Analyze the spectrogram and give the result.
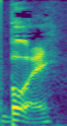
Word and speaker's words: buoy: Like Robin, like a boy. – B-U-O-Y. Okay. You know, it's actually pronounced... – Bowie. – It's not pronounced Bowie, it's pronounced boy.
